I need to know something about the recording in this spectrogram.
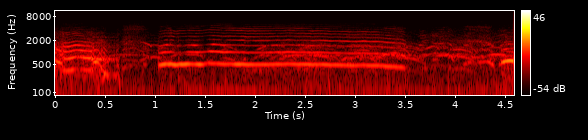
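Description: A young woman sings a long, held note, heard through an old, muffled recording.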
